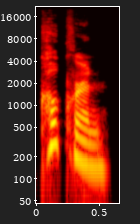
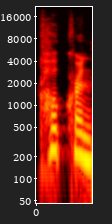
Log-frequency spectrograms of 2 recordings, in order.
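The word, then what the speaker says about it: Cochrane: Nordic um Cochran Center Cochran sorry pronounced kran Center in Copenhagen Denmark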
